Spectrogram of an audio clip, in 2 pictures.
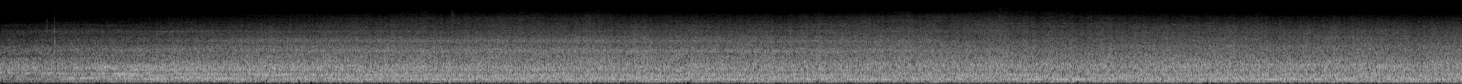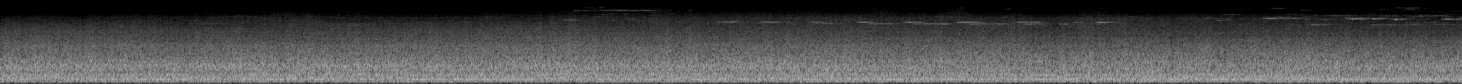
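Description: Kyushu Shinkansen 800 series bullet train pulling into the station platform: a steady rushing rolling noise with a faint low hum throughout, and a few faint high squeaks in the last several seconds.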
